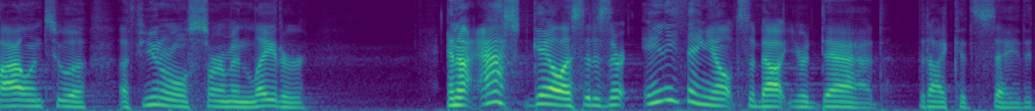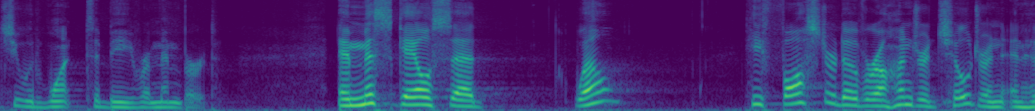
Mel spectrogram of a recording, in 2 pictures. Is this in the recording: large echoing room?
yes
